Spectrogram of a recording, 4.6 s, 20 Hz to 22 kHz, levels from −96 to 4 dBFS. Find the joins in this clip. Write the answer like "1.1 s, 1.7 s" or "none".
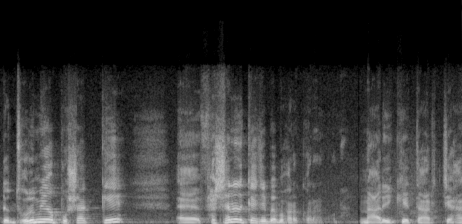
3.4 s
